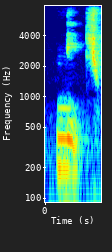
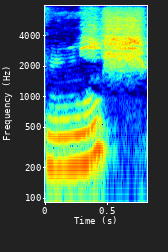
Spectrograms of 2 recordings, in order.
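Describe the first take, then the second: First: The word ends with a ch sound. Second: The word ends with an sh sound. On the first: The speaker calls it wrong. "niche with a ch sound. It's not" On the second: The speaker calls it right. "It is niche with a sh at the end"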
